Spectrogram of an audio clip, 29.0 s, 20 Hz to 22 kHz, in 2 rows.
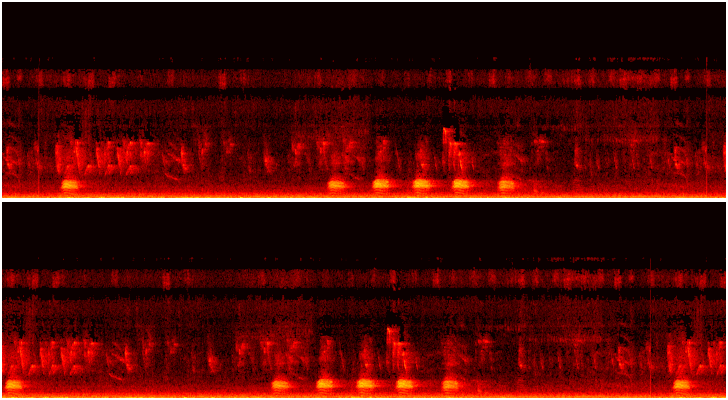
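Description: Forest bird ambience: a bird calling in runs of five short calls, about one every 0.7 seconds, with single calls between the runs. Faint high twittering of smaller birds and a low steady rumble lie underneath, and the whole sequence repeats about every 13 seconds.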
